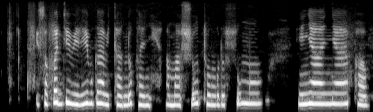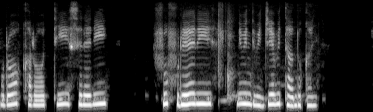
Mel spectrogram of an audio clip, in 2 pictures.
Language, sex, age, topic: Kinyarwanda, female, 18-24, finance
